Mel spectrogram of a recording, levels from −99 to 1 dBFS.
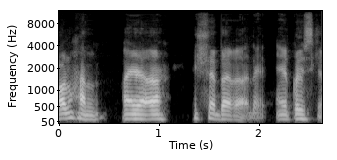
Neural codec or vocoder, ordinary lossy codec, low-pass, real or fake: codec, 24 kHz, 3 kbps, HILCodec; none; none; fake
